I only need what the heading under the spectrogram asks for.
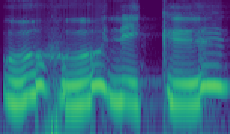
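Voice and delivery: very high, affectionate, fond teasing tone. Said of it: "affectionately says".

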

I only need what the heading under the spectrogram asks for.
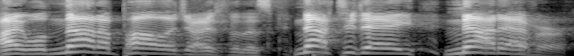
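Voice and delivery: put-on loud, high, angry rant in American accent. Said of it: "the angry American".

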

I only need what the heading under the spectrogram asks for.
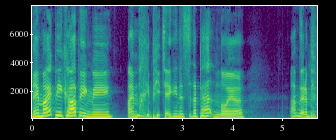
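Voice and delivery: very high, loud, shrill voice, near laughing. Speaker imitates a woman while trying not to laugh. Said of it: "I'm like imitating her".

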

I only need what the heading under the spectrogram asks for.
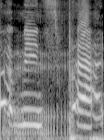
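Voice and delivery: high, slow, wry delivery.

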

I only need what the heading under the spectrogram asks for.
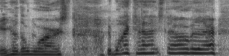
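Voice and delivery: mock, very high-pitched shouting. Recalling yelling at your mom to let you sleep over, retelling a yell. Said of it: "I was just yelling".

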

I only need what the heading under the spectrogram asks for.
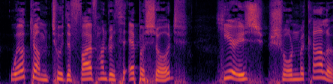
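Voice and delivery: clumsy, failed Dutch accent, spoken slowly. Performing a requested line in the Dutch accent once done for a role: bad Dutch accent. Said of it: "can I hear the accent?".

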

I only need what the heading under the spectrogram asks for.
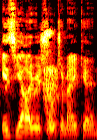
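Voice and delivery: ordinary delivery

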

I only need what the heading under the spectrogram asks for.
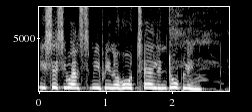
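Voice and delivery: put-on very high-pitched baby talk, babyish voice. Acting out how they talk to their Mammy, in a babyish voice. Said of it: "talking in a babyish voice".

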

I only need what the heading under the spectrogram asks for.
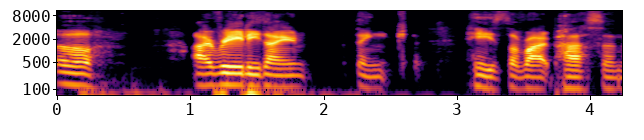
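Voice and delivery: normal talking voice

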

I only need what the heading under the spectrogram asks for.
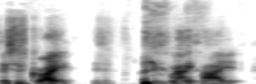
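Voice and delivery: play-acted, high, relentlessly upbeat and unshakeably positive cheer. Imitating a relentlessly positive fan as goals go in: imitating a cheerful fan. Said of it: "he was just like".

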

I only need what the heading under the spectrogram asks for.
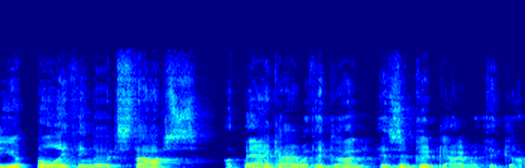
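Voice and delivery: ordinary talk

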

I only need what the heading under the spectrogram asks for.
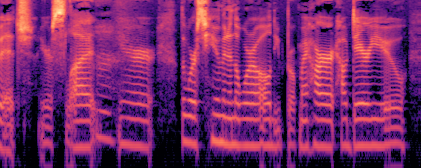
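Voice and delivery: muttering under the breath. Retelling how a man drinking for hours called the speaker names, muttered under his breath. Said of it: "calling me names under his breath".

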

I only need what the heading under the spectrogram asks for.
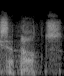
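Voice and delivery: hushed, barely voiced whisper. Retelling what he whispered to Moore as he went out, whispered. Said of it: "he just whispers to Moore as he goes out".

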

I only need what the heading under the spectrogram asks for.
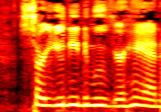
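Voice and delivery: ordinary delivery

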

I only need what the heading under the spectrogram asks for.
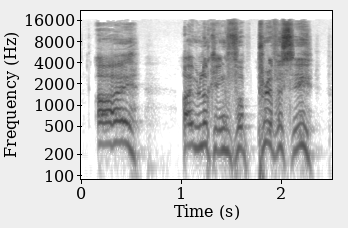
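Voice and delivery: very high falsetto character voice. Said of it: "the Teddy Perkins episode".

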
